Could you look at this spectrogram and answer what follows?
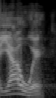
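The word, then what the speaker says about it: Yahweh: yod he Bad hei verdad ese nombre se pronuncia yahwe Ese es el nombre que aparece en el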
